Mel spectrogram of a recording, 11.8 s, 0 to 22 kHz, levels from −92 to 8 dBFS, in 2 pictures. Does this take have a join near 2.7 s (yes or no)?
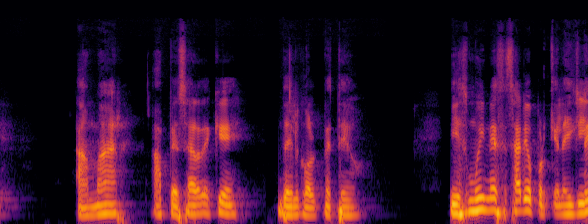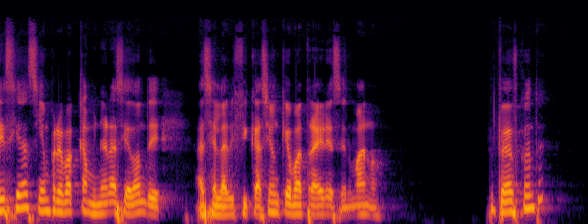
yes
